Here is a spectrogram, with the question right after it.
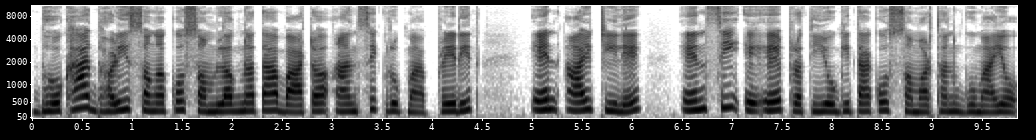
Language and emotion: Nepali, neutral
